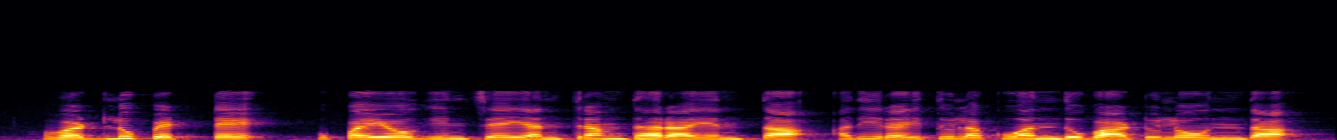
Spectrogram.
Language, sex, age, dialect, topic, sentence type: Telugu, female, 25-30, Telangana, agriculture, question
